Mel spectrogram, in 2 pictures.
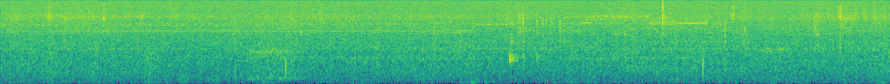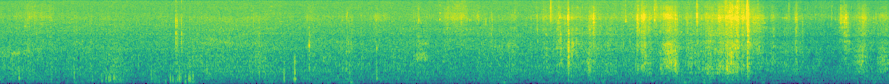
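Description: Boots crunch through deep snow.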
